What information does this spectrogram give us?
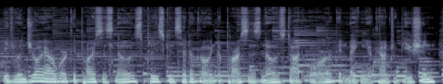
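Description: A man's voice: lowish voice, brisk, over loud music. A man reading a scripted announcement as the presenter of a radio theater programme.

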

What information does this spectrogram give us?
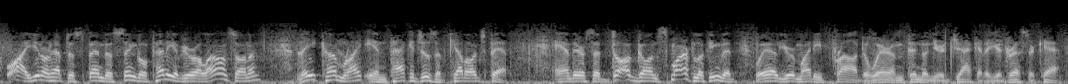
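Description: A man's voice: medium pitch, animated, fairly quick, a bit bright, slight background noise. A man announcing a 1940s radio advertisement for children with folksy, enthusiastic salesmanship, on a muffled old recording. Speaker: sponsor announcer.

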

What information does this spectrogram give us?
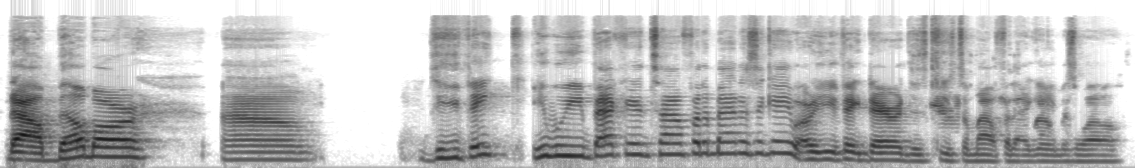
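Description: A man's voice: on the high side, normal speed, a bit bright. A man hosting a soccer podcast, talking casually in a rambling way and often repeating himself. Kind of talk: casual sports discussion.

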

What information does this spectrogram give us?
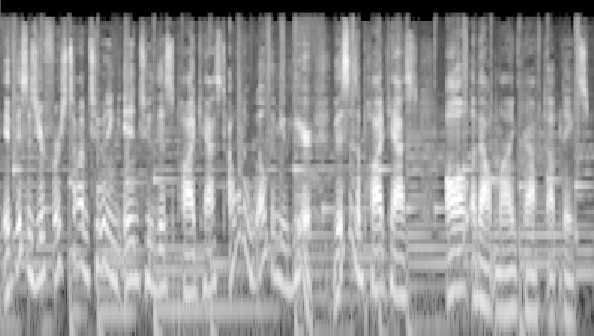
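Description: A man's voice: mid-range voice, very animated, normal speed, over music. A man hosting a solo podcast in a casual, rambling way with many ums and uhs, sounding stuffy from a cold. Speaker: podcast host.

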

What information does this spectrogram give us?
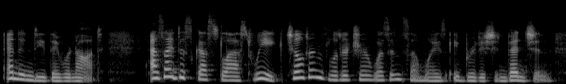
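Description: A woman's voice: medium pitch, expressive, brisk, creaky. A woman hosting a podcast, reading scripted history narration in a wry, emphatic way. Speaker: podcast host.

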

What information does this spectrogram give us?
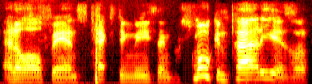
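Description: A man with a raspy voice, answering interview questions in an easygoing way as a guest. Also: on the high side, animated, moderate pace, sharp tone, no room sound, muffled recording. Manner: easygoing, laughs often. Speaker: guest columnist.

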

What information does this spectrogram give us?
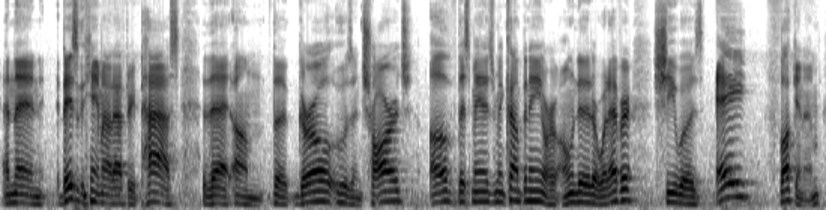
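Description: A man's voice: mid-range voice, animated, normal speed, hardly any pauses. A man casually co-hosting a podcast, loose and slangy with lots of fillers. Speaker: podcast co-host. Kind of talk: casual chat.

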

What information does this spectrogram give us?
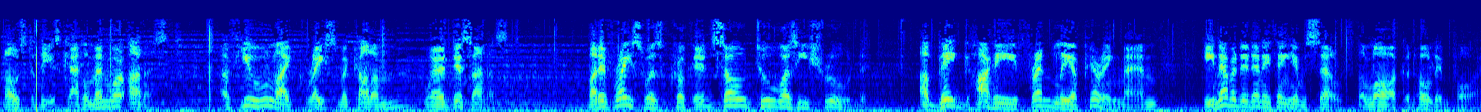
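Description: Animated American radio announcer man. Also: mid-range voice, a little slow, poor audio. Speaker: announcer and narrator. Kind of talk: vintage radio western narration. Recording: vintage radio recording with music.

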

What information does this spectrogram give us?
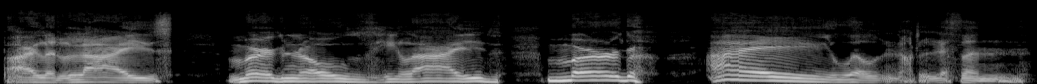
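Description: A man voicing a huge furry male feline alien guard in an audiobook, grim and growling, speaking slowly in halting broken phrases. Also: medium pitch, expressive, fairly bright tone, smooth, dry recording, studio quality, voice pushed up, heavily acted. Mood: stern, torn. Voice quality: growling, snarling. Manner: slow, halting broken speech in third person. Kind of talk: audiobook character voice.

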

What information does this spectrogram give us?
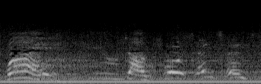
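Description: An actor playing the tormented, mournful ghost of a dead businessman in a radio drama, speaking in a solemn, drawn-out wail. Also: very high-pitched. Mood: ominous. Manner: slow, drawn-out, wailing, solemn. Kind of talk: 1970s radio drama acting. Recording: echoing, noisy, muffled radio recording.

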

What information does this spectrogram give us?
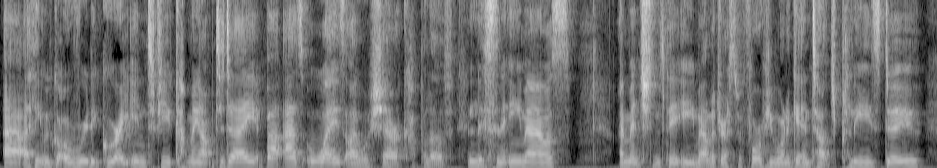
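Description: Irish female host, lowish voice, morning croak, chatty and upbeat. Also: fairly even intonation, quick pace, a little mellow. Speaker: podcast host. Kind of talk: casual chat.

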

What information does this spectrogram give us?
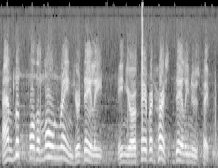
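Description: A man's voice: high voice, lively intonation, moderate pace. A man narrating as a 1930s radio serial announcer, in a dramatic, declamatory manner. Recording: muffled, hissy vintage radio recording.

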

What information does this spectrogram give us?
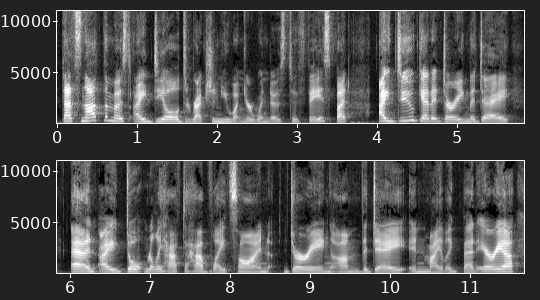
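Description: Raspy, bright-voiced young woman. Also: a little high, moderate pace. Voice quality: raspy, sometimes croaky. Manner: candid, chatty, with fillers. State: hoarse from acid reflux. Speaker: podcast host. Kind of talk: solo podcast monologue.

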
